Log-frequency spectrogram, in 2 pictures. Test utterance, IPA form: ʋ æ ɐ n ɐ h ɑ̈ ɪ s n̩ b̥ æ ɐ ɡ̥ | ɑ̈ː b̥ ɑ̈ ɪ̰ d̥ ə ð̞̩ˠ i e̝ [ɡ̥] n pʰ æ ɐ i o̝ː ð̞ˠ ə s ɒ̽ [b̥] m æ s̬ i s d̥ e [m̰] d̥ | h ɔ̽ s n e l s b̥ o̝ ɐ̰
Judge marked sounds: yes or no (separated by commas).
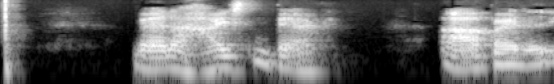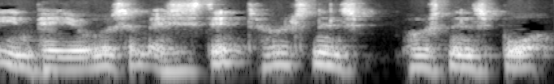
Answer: no, no, no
